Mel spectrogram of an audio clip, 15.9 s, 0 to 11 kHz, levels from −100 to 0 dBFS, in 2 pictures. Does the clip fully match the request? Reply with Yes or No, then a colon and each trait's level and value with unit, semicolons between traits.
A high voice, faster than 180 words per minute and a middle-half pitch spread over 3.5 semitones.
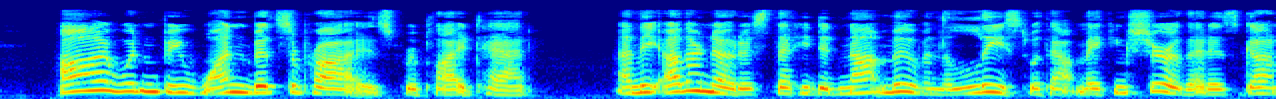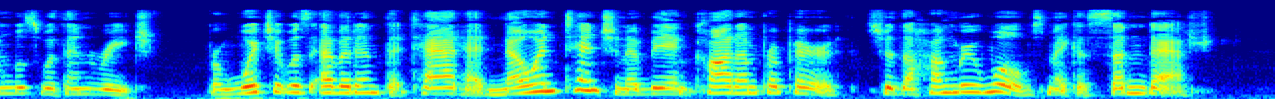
Yes: high, 220 Hz; average, 190 wpm; average, 4.3 semitones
